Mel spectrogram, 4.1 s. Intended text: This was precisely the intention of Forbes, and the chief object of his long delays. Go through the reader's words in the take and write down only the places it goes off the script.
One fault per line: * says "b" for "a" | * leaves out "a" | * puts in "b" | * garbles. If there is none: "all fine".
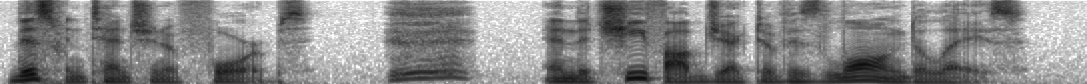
* leaves out "was precisely the"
